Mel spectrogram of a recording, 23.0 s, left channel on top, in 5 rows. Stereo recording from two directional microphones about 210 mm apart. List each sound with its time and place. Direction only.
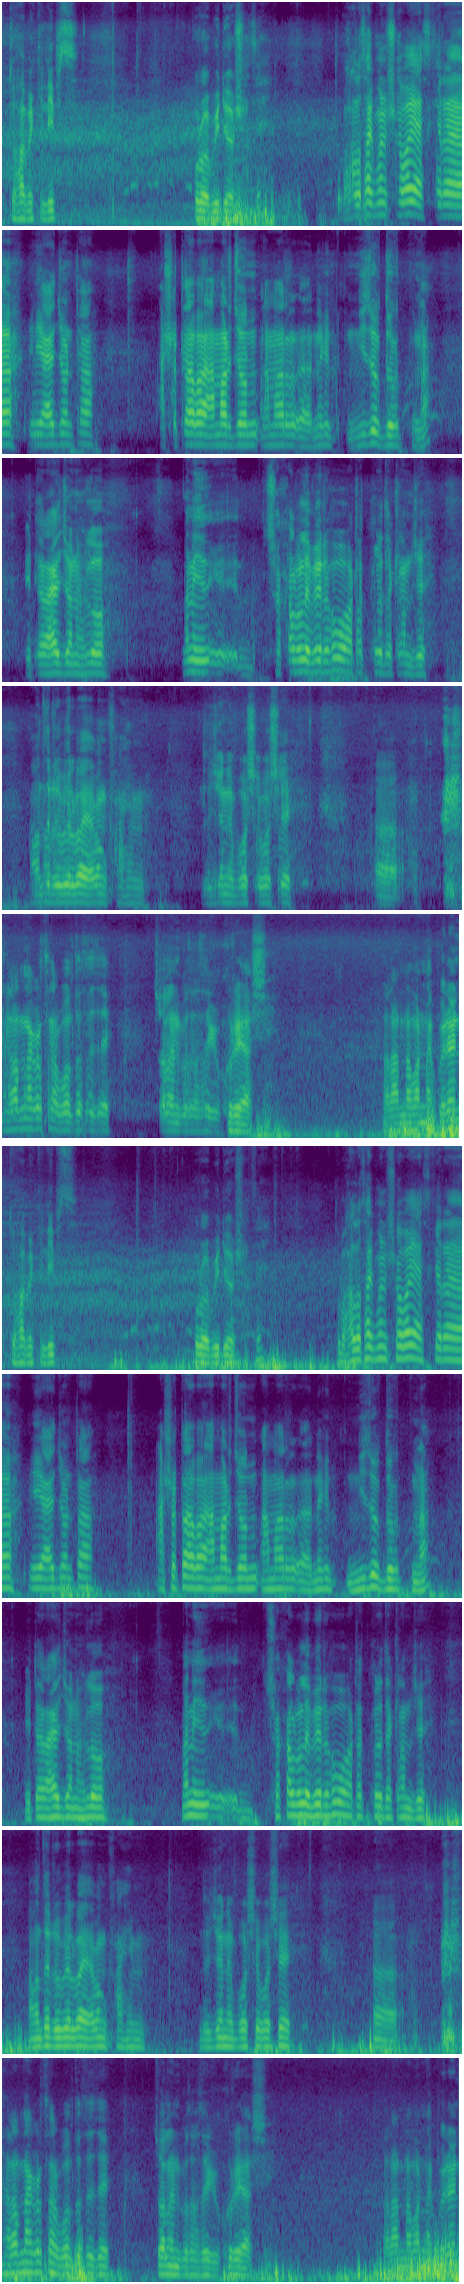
0.1 s speech: 5° right (ahead or behind)
1.4 s a sound: 50° right (ahead or behind)
1.9 s speech: centre (ahead or behind)
18.2 s speech: 10° right (ahead or behind)
22.2 s speech: 5° right (ahead or behind)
